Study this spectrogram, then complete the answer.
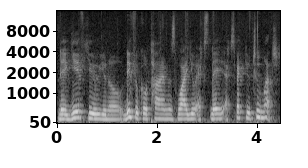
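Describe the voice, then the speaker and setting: A Buddhist monk, a man with a Vietnamese accent and Vietnamese as his first language, giving a gentle, plain-spoken dharma talk in English and acting out family scenes with humor. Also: on the high side, steady tone, moderate pace, lo-fi sound.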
